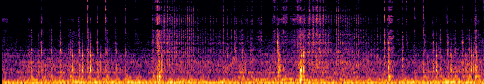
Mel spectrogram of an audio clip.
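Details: Radiator fan: a steady low drone with an uneven clicking rattle from a fan part half falling off; radiator fan rattle.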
